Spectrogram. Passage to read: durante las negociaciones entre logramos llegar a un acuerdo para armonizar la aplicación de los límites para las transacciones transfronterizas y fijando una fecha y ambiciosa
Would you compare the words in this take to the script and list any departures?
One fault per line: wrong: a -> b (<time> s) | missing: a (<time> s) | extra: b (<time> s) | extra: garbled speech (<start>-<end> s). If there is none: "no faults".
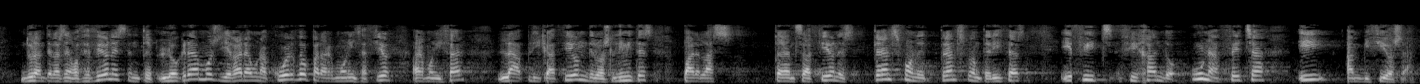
no faults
